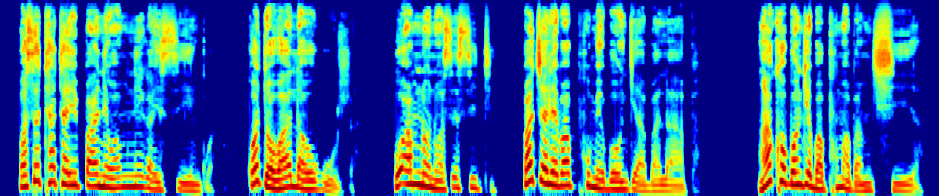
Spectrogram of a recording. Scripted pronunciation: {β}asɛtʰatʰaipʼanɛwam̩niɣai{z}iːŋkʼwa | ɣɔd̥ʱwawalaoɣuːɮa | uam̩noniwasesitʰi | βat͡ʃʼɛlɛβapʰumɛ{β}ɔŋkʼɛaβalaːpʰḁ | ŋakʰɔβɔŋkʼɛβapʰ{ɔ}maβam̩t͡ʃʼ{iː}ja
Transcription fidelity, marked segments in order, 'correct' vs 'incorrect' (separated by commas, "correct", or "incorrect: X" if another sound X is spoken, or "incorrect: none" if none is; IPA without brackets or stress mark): incorrect: w, incorrect: s, correct, incorrect: u, correct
